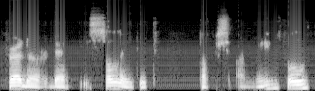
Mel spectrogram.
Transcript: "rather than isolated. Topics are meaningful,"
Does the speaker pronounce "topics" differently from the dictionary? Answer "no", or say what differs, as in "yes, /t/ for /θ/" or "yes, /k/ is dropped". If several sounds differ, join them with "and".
yes, /k/ is dropped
